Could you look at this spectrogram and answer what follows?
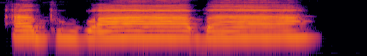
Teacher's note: we just take one fatha stroke with alif and we make it haruf madda and we read it 2 seconds.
